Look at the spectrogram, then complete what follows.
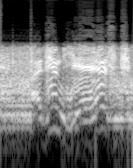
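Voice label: player killed enemy, mood low, Russian; War Thunder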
